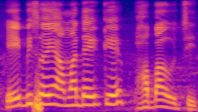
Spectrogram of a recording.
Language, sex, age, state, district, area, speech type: Bengali, male, 18-30, West Bengal, Purulia, rural, spontaneous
